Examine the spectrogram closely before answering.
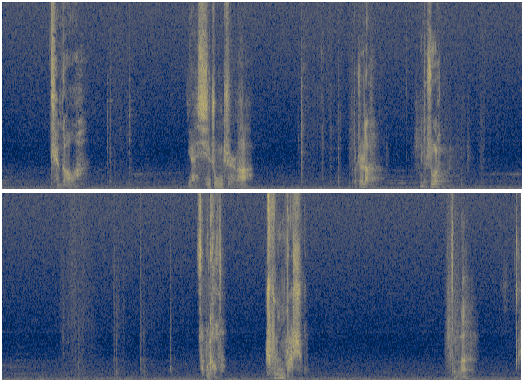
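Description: A middle-aged man speaks in short, tense bursts close by.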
